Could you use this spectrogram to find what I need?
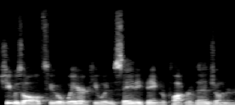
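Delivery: ordinary delivery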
